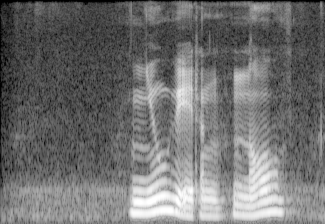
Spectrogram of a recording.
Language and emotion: Russian, neutral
